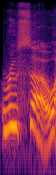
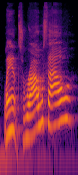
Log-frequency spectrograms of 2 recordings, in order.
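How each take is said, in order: First: Rousseau as "Roo-SOH", crisp French vowels with a correcting rise; French pronunciation. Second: Rousseau said slowly as "Row-sow", both syllables rhyming with cow; clerk butchering the name. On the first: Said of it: "I corrected him with my meticulous French accent". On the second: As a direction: drag out Rousseau as "Row-sow", mangled and rising. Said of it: "butchered the pronunciation of my last name". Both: A narrator's reading.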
